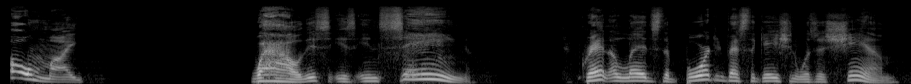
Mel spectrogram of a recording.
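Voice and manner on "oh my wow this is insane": very slow, stretched-out amazement; stunned disbelief. Real, not acted. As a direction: drag out the disbelief. Reacting to shocking quote.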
